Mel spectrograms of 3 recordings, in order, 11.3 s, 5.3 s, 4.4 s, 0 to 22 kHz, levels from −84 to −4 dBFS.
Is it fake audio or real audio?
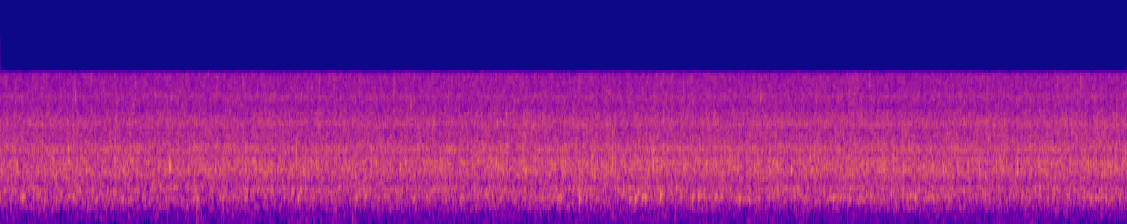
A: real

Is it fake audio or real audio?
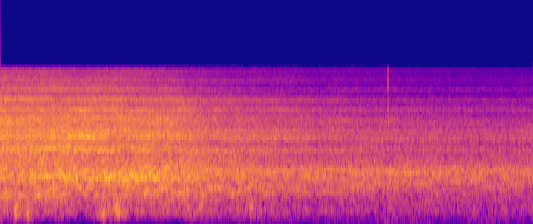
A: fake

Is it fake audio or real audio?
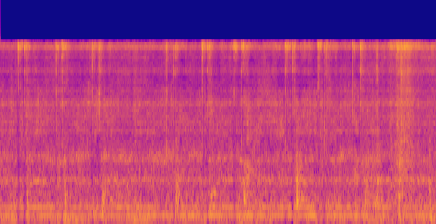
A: fake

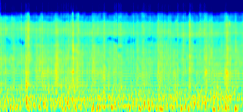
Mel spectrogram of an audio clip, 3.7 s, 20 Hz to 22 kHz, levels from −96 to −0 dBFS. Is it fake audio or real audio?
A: fake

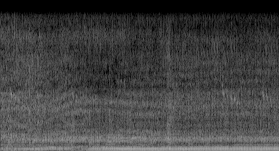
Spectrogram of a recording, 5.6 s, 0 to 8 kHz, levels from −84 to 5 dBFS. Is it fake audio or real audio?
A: fake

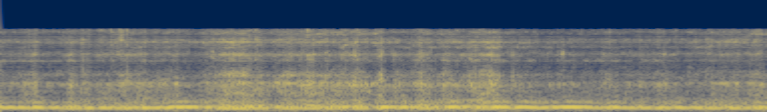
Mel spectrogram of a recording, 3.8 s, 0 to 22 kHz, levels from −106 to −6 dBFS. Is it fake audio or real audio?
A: fake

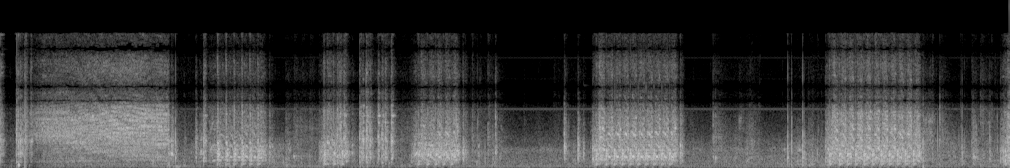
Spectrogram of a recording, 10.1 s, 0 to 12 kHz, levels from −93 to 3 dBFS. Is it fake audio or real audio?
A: real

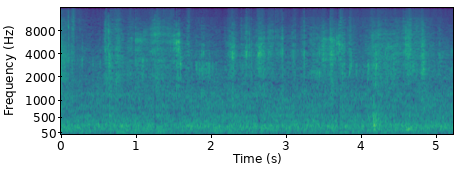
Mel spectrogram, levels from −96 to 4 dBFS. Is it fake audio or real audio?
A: fake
